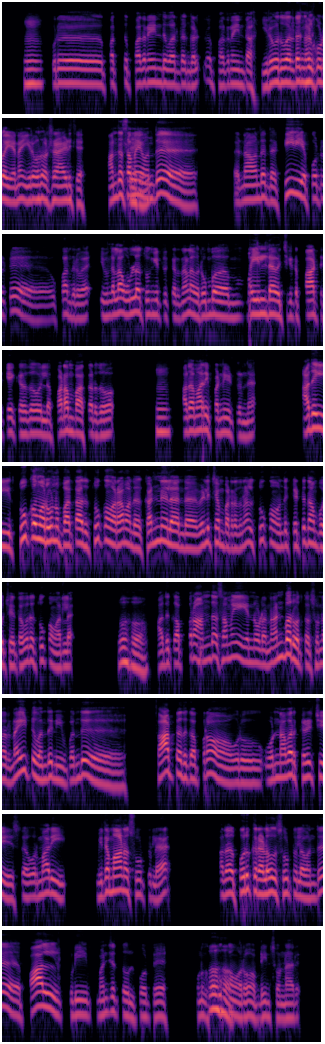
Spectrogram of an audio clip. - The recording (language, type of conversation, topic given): Tamil, podcast, இரவில் தூக்கம் வராமல் இருந்தால் நீங்கள் என்ன செய்கிறீர்கள்?
- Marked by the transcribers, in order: chuckle; tapping; in English: "மைல்ட்டா"; in English: "நைட்டு"; in English: "ஓன் ஹவர்"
